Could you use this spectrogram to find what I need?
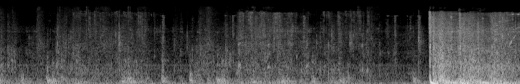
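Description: Game building pieces snap into place with quick, repeated clacks.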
